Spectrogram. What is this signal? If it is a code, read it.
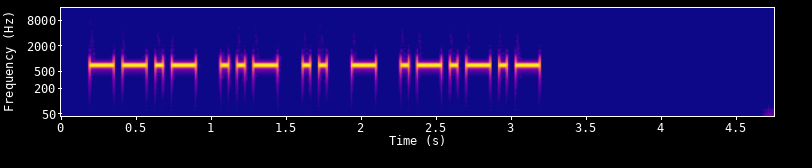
Morse code, heard as a keyed tone, about 22 wpm, 700 Hz. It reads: QUIT.
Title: Pangram Challenge v2 - 22wpm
